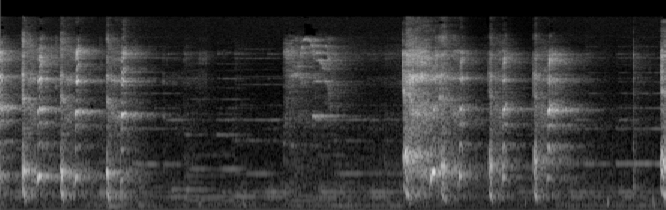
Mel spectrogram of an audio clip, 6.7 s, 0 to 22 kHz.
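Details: Dry cough fit in a 4-year-old vaccinated against pertussis, swab-confirmed whooping cough, day 3 of antibiotics, no fever: strings of rapid, dry, high-pitched coughs with little breath between, over background music; paroxysmal whooping cough.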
